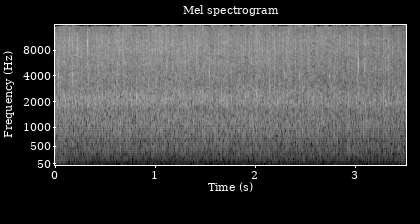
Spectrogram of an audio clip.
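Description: An audience claps steadily, a dense, even wash of many hands with no pauses, sustained at a fairly loud level throughout.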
